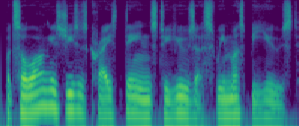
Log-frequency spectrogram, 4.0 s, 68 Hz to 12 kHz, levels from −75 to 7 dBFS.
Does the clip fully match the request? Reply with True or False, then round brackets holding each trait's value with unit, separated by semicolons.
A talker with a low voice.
True (105 Hz)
